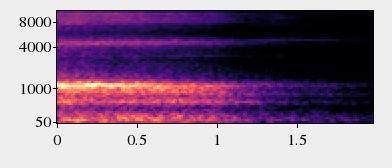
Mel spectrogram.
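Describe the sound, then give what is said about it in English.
A slow breath out during a guided breathing exercise: one long, soft, airy exhale that starts fairly full and fades steadily away over about two seconds, heard alone. “Last, breathe in. Now breathe out.”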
